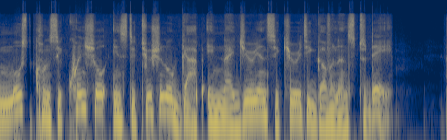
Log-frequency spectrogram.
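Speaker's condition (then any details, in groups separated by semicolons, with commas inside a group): No condition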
